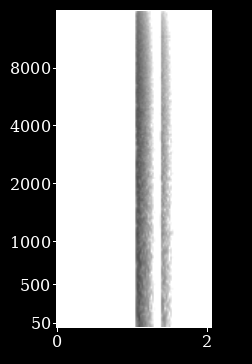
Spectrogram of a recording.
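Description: Electronic clap synthesized from the white noise generator in Native Instruments Massive, played once: a bright noise burst about a second in, then a fainter second hit a few tenths of a second later. Its multi-peak attack is spread out because the modulation is running way too slow.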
